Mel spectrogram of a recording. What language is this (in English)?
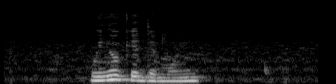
Cameroon Pidgin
